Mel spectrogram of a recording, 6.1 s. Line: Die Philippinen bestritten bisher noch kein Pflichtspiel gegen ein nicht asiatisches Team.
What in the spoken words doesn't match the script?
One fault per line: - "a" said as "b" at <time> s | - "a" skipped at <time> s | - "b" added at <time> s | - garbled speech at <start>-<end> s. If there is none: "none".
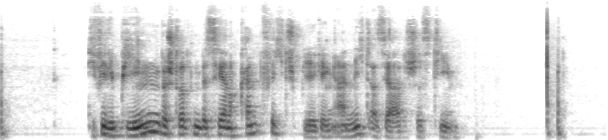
none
